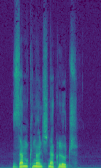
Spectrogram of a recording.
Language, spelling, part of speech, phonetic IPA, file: Polish, zamknąć na klucz, phrase, [ˈzãmknɔ̃ɲt͡ɕ na‿ˈklut͡ʃ], Pl-zamknąć na klucz.ogg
